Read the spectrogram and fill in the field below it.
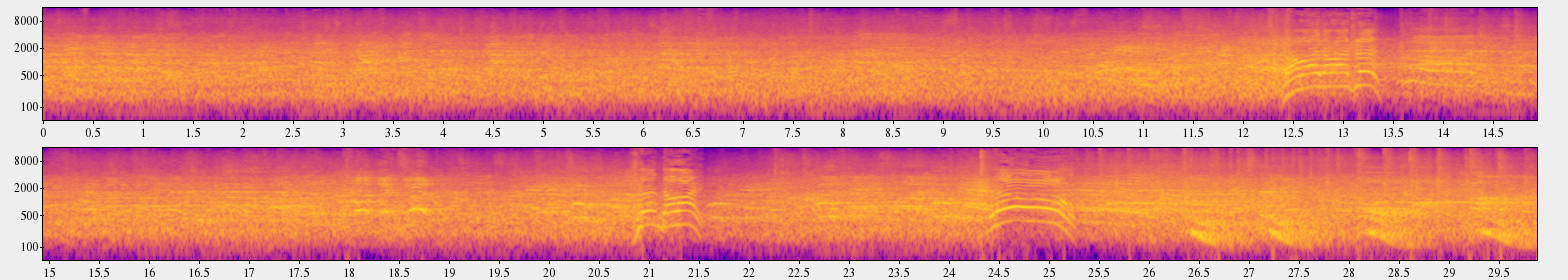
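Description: A crowd murmurs and shouts in a large echoing hall.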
